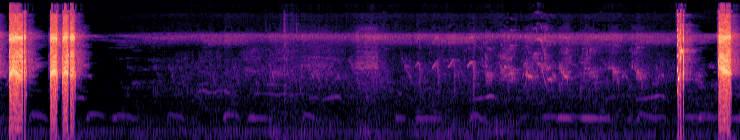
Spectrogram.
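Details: Black francolin giving loud, harsh, rasping notes, a close pair at the start and another pair about eight seconds later, with soft high chirps of smaller birds filling the gap between.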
